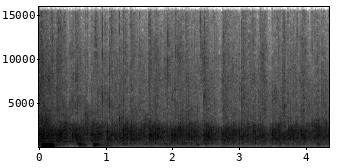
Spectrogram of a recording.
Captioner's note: audience applauds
